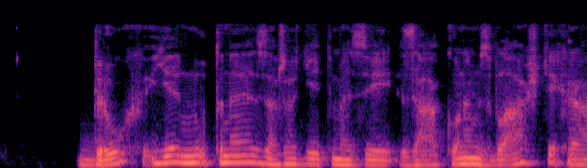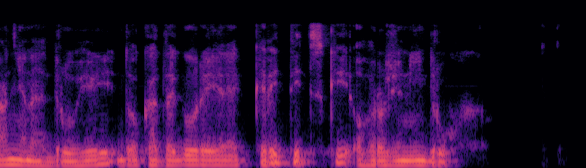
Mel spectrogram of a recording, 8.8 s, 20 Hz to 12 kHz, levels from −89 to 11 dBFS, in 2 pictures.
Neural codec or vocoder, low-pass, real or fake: codec, 16 kHz, 8 kbps, FunCodec, trained on LibriTTS, 25 frames a second; 7.2 kHz; fake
